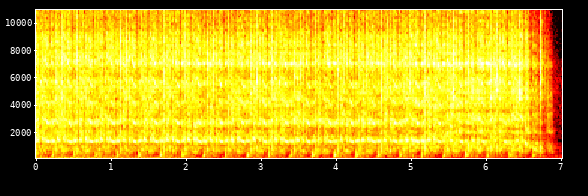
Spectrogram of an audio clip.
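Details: Honda 400EX ATV on its electric starter: steady churn with about three and a half even compression beats per second, never catching, then silence; cranks but won't start.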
